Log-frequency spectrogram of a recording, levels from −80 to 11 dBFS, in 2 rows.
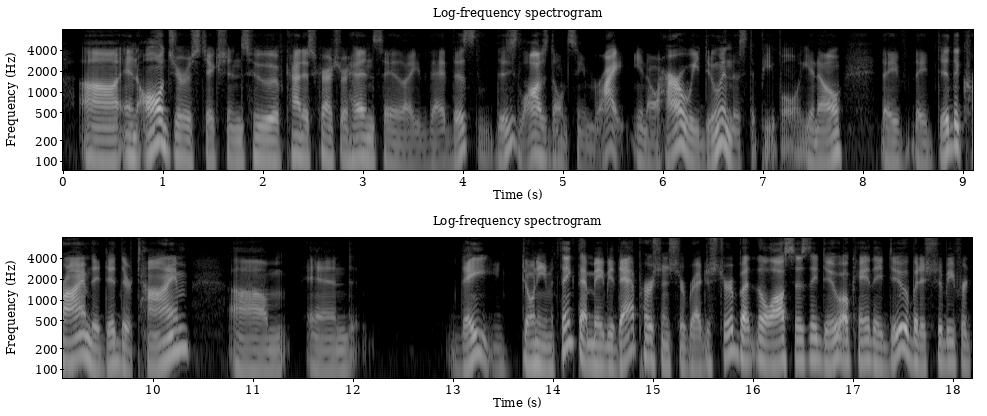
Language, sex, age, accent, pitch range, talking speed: English, male, 30-49, American, 100-125 Hz, 220 wpm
